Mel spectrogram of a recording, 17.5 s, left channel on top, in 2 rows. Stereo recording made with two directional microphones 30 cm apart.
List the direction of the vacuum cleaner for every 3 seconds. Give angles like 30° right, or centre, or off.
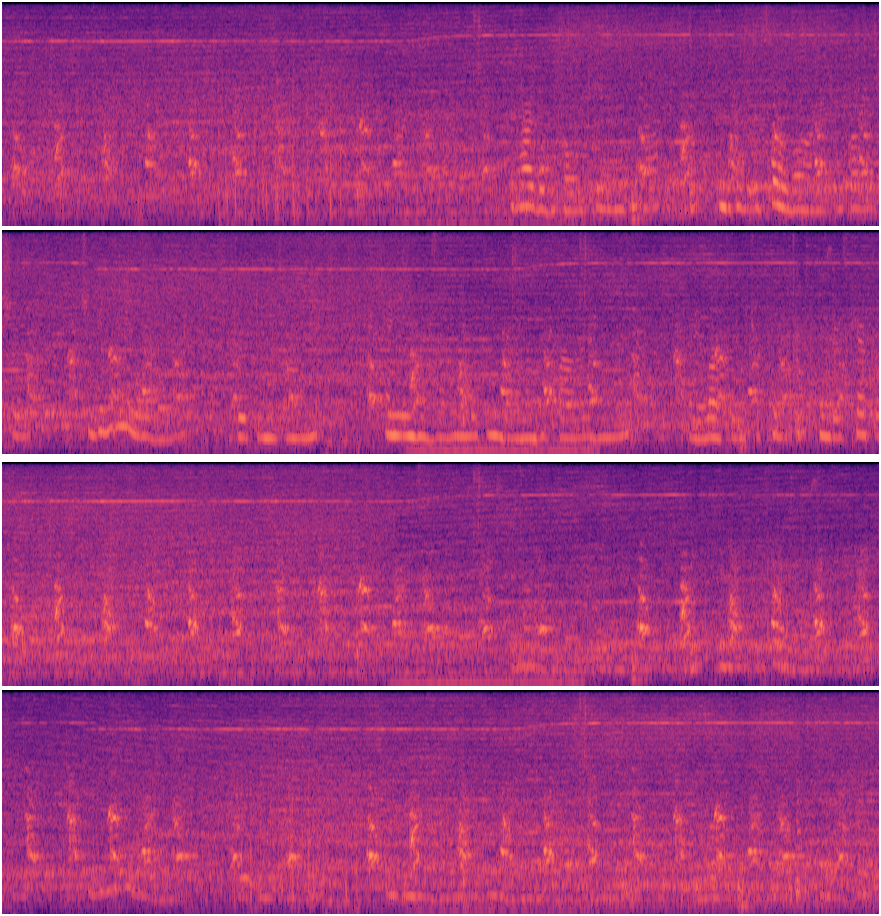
30° right, 10° right, 10° left, centre, 30° right, 30° right.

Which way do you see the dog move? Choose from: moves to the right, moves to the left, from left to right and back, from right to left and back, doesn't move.
doesn't move.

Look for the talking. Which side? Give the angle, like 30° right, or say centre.
60° left.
